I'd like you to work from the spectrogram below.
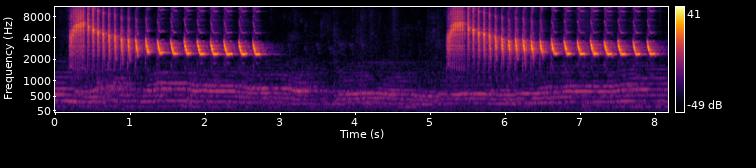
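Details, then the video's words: Kapas tembak in two bursts of song, training material for songbirds: each opens with a high upward sweep, then a rapid string of clipped, evenly spaced notes sliding slightly lower. A quiet gap with soft low tones separates them. "Kapas Tembak Gacor Full Ngeroll Panjang"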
